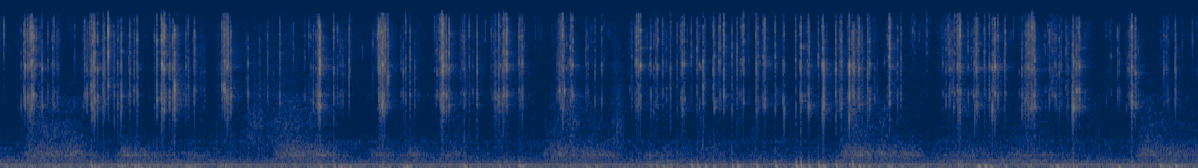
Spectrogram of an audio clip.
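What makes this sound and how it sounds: Long nails scratch and flick along the woody scales of a large, solid, dark brown dry pine cone. Rapid, crisp, dry clicks and brittle ticks come in bright bursts, each dying away almost instantly. A steady low hum runs underneath throughout.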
